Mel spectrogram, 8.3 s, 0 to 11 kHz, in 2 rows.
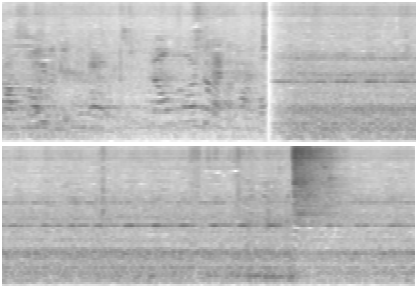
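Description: Train 15614 Lachit Express at Guwahati station makes a steady, loud rolling rumble after a sudden cut. A brief wheel squeal rises near the end, and voices murmur in the background.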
